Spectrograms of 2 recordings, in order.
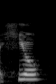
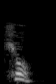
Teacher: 이가 먼저 나왔다가 오, 두 가지 소리가 나잖아요. 이런 걸 이중모음이다.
